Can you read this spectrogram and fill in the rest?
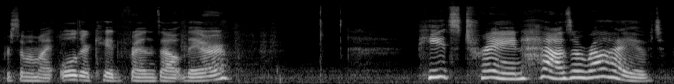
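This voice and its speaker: A woman reading aloud to young children as host, expressive and encouraging, with chatty, teacherly asides. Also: mid-range voice, slow. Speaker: children's story reader and host.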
